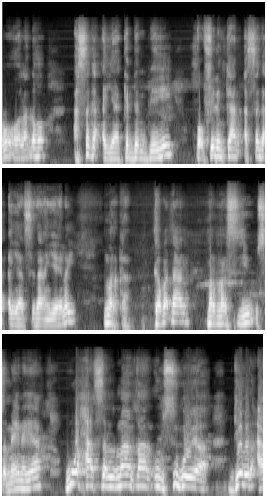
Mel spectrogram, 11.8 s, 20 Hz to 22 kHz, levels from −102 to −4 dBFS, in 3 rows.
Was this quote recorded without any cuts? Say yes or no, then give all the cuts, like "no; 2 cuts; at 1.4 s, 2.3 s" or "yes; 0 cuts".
no; 1 cut; at 8.6 s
